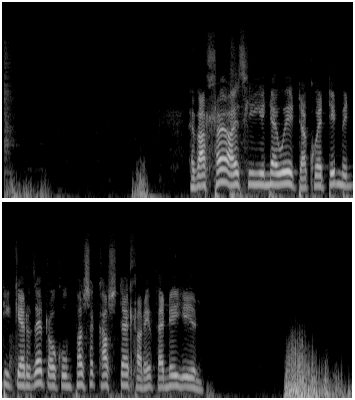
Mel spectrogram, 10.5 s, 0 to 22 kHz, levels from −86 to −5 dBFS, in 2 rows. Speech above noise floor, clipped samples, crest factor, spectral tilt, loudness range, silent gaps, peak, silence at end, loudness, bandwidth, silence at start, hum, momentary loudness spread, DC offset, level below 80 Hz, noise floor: 46 dB; under 0.1%; 18 dB; -6 dB/octave; 6 LU; none; -18 dBFS; 0 s; -35 LUFS; 13.5 kHz; 0.05 s; none; 17 LU; under 0.1%; -50 dBFS; -80 dBFS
